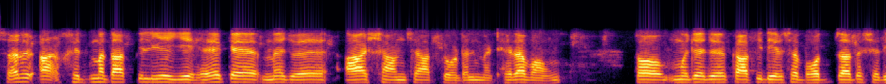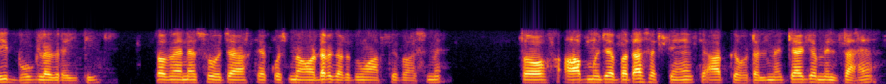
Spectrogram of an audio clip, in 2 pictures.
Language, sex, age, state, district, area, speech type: Urdu, male, 18-30, Uttar Pradesh, Saharanpur, urban, conversation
